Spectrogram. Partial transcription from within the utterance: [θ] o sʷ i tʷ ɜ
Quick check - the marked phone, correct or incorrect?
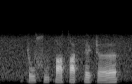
incorrect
